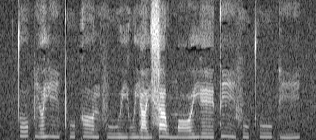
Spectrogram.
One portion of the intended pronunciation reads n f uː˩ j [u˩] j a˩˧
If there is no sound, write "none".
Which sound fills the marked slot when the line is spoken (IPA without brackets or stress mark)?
u˩˧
